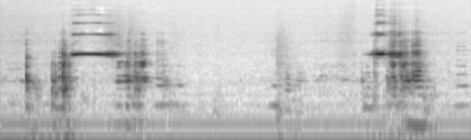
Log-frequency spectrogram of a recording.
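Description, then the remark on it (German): A Foley imitation of a small garden gate opening: two drawn-out creaking squeals with a thin whistling edge, like dry hinges, separated by a short pause, moderately loud over a steady low hum. “Das kriege ich jetzt so rein technisch, glaube ich, nicht so gut hin, aber einfach so dieses, dieses Öffnen von einem kleinen Garagentor, äh, Gartentor.”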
